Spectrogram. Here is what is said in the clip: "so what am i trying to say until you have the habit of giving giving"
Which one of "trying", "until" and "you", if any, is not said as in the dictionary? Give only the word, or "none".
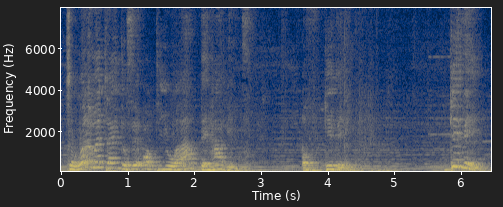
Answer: until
